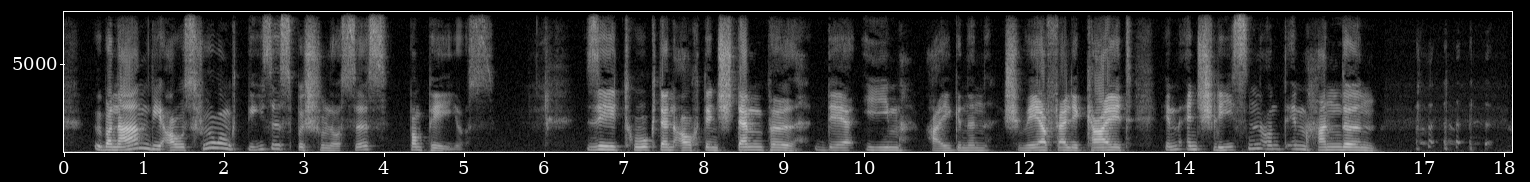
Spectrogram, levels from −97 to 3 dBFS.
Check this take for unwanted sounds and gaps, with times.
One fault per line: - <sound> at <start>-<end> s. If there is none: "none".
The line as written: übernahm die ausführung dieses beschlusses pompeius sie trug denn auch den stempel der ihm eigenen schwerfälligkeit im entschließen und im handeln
- cough at 16.9-17.9 s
